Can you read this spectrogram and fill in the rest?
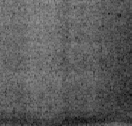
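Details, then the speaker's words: Leaking tire that holds air only two or three minutes: a steady, sharp hiss of escaping air at the leak point that fades over a second or so; the tire is still leaking. "oh yeah she's still leaking right right here there it is so yeah we got a good two or three minutes of air on this thing"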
